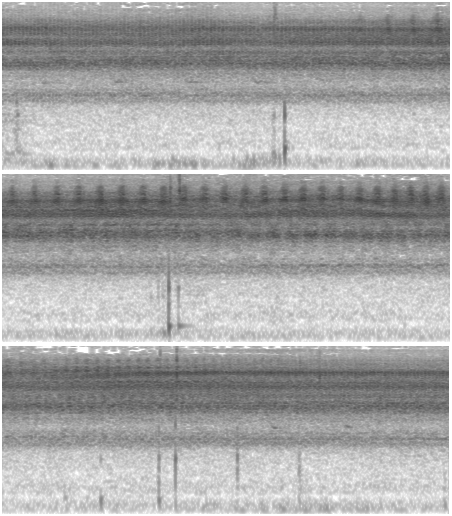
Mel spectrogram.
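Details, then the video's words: Cicada chorus while Niko snoozes, a sustained shrill buzz that turns briefly pulsing and throbbing in its highest layer midway, with a few sharp clicks and taps scattered over the drone. "Snoozing To The Sound Of CICADAS"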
